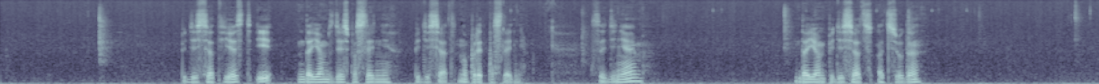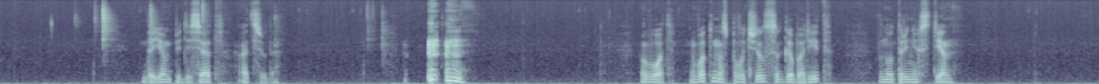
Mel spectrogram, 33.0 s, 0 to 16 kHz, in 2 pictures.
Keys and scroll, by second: 0.8 5, 1.2 Return, 2.3 Escape, 4.3 Escape, 5.9 Delete, 11.0 Escape, 15.8 5, 16.0 0, 16.3 Return, 17.8 Escape, 22.8 5, 23.3 Return, 24.2 Escape, 32.3 Escape.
